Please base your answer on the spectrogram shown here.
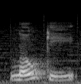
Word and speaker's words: Loki: His wife we call Freya, but it is actually pronounced Freya. Loki is correctly pronounced Loki.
